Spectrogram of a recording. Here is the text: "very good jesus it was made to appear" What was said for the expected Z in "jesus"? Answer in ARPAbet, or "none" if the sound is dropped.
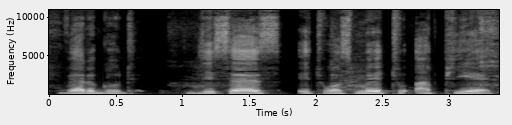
S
